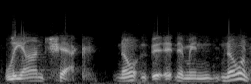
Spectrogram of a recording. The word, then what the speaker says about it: Leonczyk: we've talked you know people I've got Leon shashki I got Leon ski Leon grety you know whatever just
